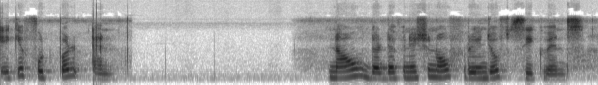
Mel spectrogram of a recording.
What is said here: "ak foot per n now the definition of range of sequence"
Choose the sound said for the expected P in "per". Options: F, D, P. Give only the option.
P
